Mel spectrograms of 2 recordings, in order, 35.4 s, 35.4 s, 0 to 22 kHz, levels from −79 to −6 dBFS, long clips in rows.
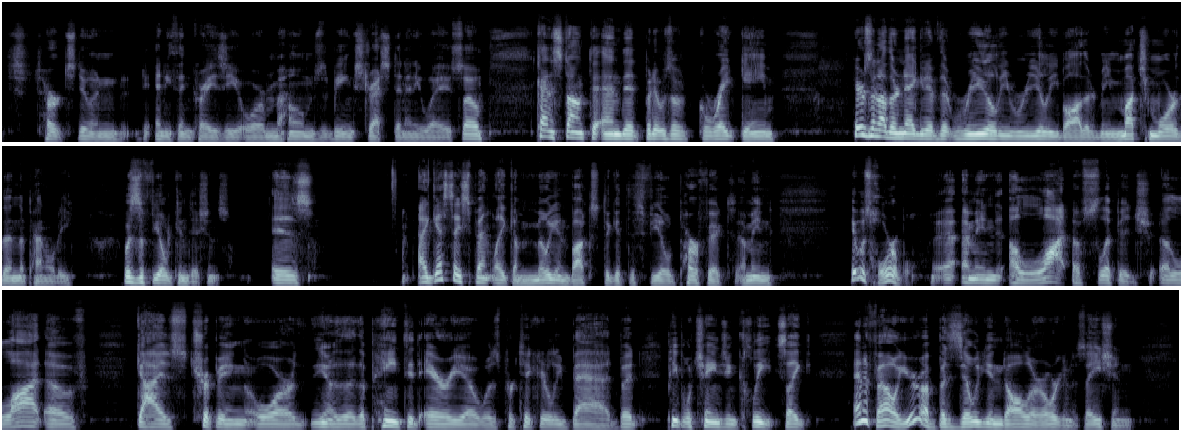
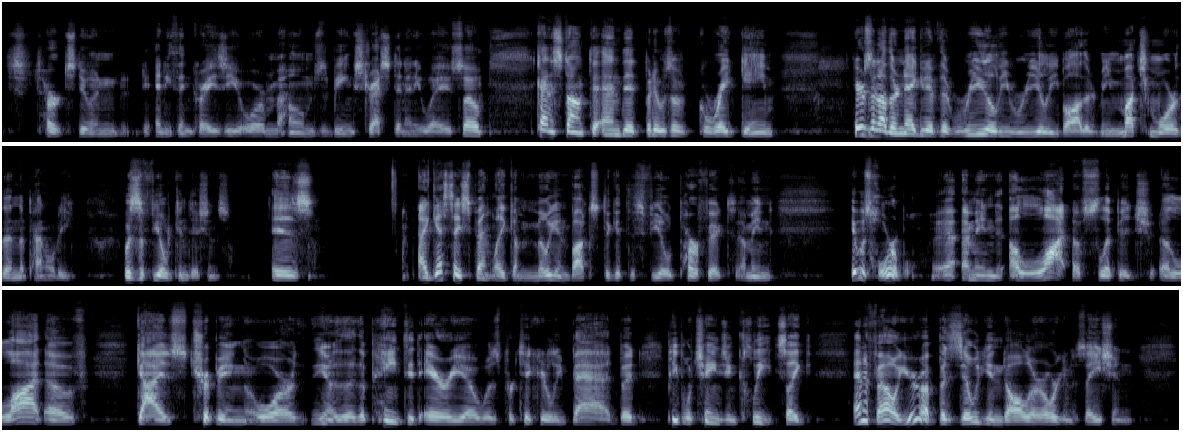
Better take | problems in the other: first | thin; somewhat; fading below 300 Hz

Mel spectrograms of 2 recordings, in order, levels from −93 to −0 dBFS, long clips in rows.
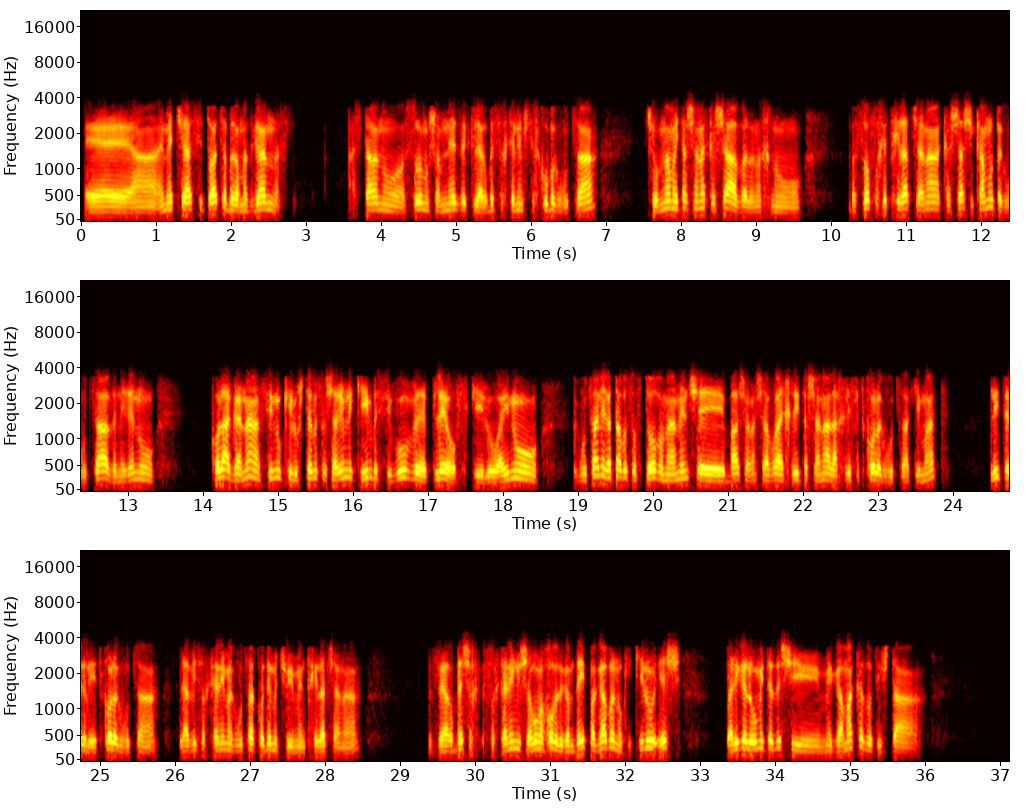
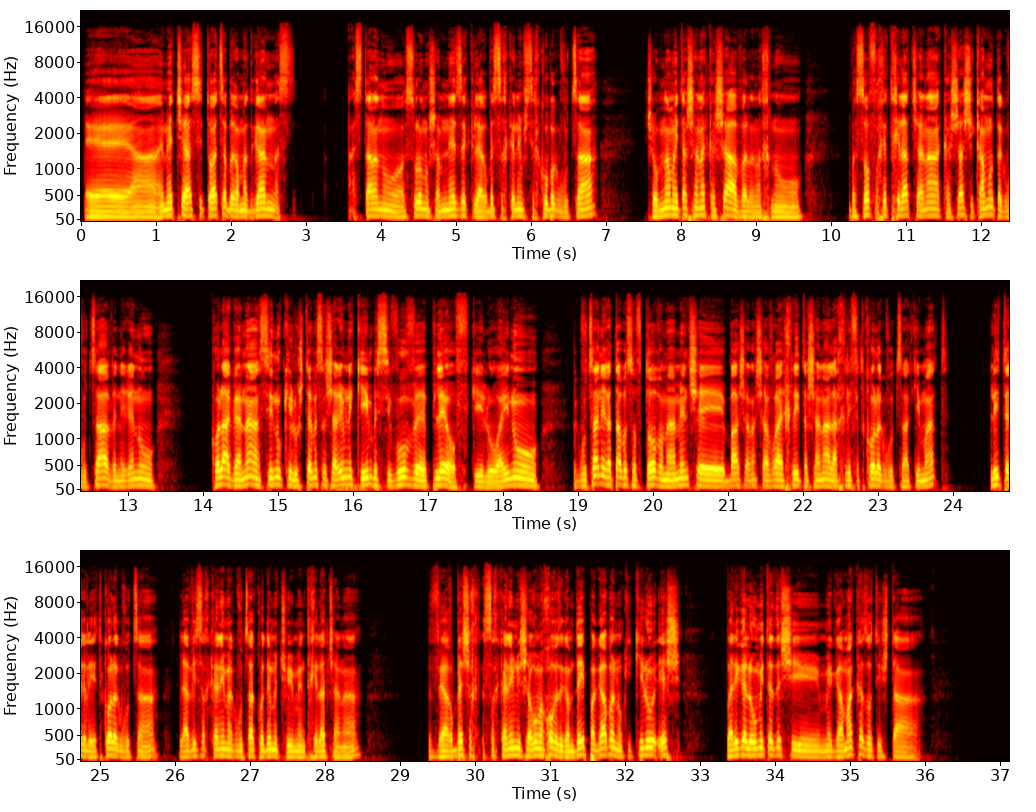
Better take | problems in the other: second | phone-call audio; poor line; nothing above 3.5 kHz

